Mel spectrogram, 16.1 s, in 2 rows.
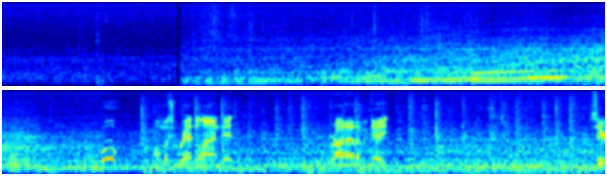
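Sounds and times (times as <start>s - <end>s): engine accelerating hard: 2.4s - 16.0s
low cabin hum: 8.5s - 16.0s.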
